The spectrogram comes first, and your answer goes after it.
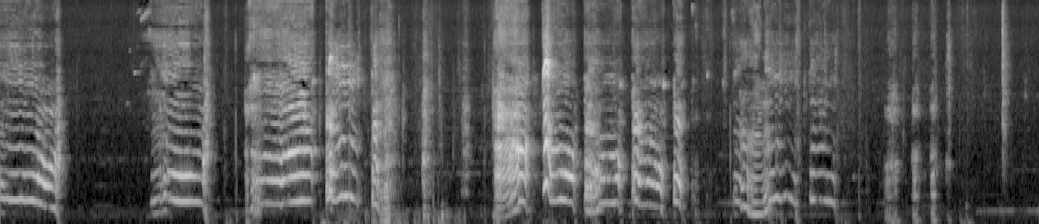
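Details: Bernese Mountain Dog Manda, kept inside a cabin while Tim is walked, 'talks' to be let out: long wavering howl-whines in rising and falling arcs, grouped in bursts separated by short pauses.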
